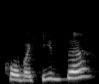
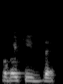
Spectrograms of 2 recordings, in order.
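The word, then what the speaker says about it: Kobakhidze: It's Kobahidze. Whenever you have that KH, it's like a harsh H sound. Yeah, Kobahidze.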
